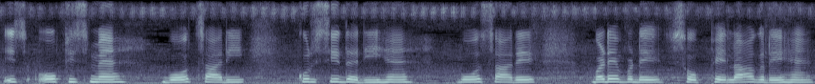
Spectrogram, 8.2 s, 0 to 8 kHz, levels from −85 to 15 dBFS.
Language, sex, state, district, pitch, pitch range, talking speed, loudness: Hindi, female, Haryana, Charkhi Dadri, 240 Hz, 230-255 Hz, 120 wpm, -15 LUFS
